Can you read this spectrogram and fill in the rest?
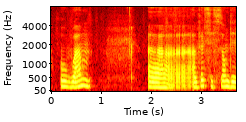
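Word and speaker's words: Ogham: dans la LOA voilà c'est écrit Hogan mais ça se prononce au WAM en fait ce sont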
